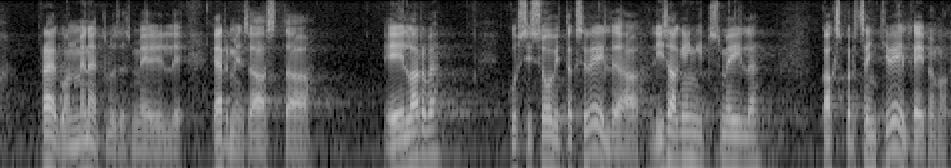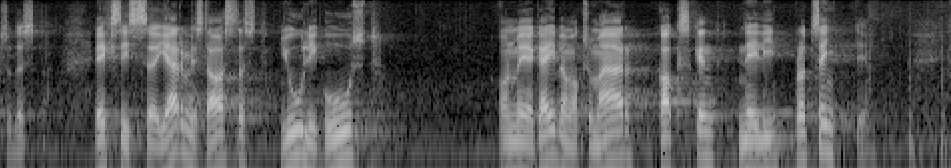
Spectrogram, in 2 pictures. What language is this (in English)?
Estonian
